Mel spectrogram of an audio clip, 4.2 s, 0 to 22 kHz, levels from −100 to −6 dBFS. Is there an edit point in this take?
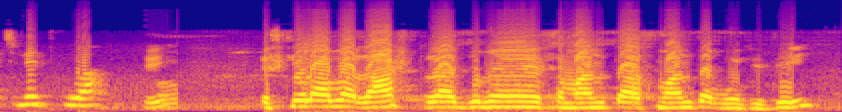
yes; 2 cuts; at 0.8 s, 2.0 s

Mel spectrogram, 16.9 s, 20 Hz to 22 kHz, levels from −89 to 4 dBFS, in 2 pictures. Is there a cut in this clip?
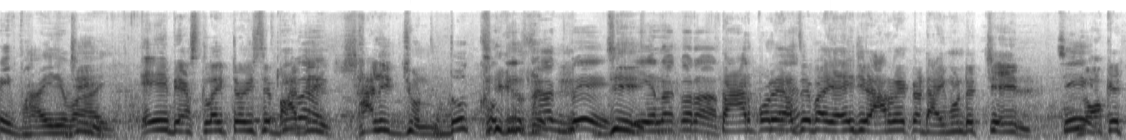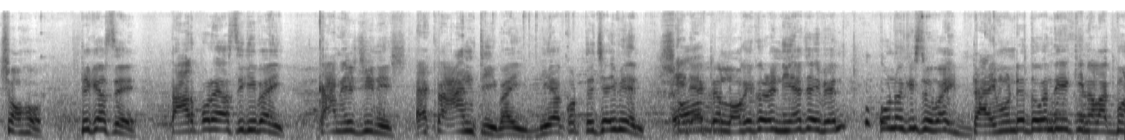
no; 0 cuts

